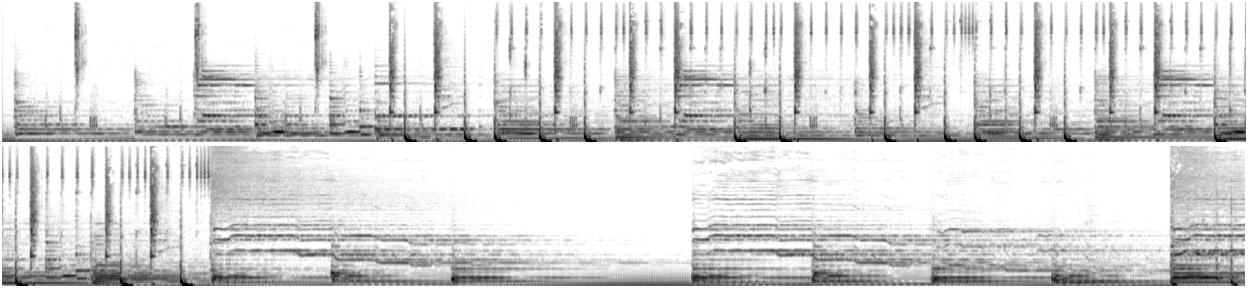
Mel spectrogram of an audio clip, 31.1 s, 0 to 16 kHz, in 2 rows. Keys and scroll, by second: 3.1 r, 7.3 e, 11.7 p, 13.5-14.5 typing, 16.7-17.4 typing.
